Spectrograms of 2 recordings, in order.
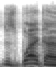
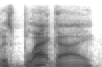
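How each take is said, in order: First: It is said in a plain, neutral tone. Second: It is said in a scornful, contemptuous tone. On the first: The word is used as a harmless description. "that's fine" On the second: The word is used as an insult. "that's a whole different thing"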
